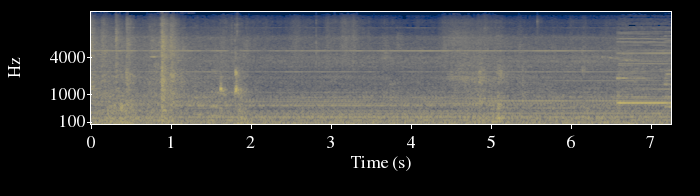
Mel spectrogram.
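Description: Metro train's sliding doors shutting with a knock about a second in, then the carriage's steady low rumble while standing. Near the end an electric whine of several steady tones starts up as the train's traction motors begin to pull away.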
